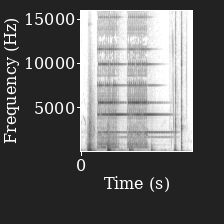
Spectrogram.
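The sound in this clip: A clubhouse telephone rings in two bright, buzzy bursts separated by a short gap, followed by a couple of sharp knocks.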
